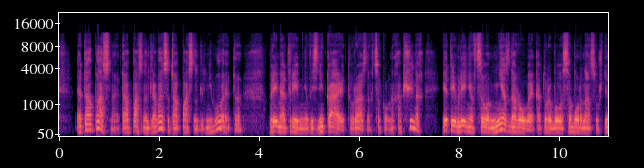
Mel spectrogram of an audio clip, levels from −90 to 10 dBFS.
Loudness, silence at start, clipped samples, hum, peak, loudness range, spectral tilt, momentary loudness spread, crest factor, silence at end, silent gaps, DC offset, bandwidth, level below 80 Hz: -23 LUFS; 0 s; under 0.1%; none; -8 dBFS; 3 LU; -4.5 dB/octave; 9 LU; 14 dB; 0 s; none; under 0.1%; 12.5 kHz; -60 dBFS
